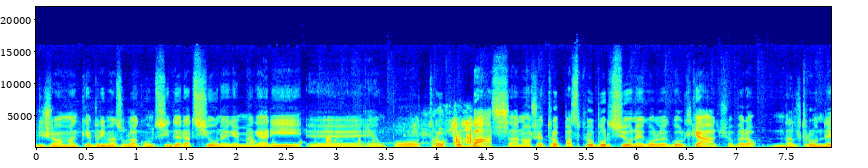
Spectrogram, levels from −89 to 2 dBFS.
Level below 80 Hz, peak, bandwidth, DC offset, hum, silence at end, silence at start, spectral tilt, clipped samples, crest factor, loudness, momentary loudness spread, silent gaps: -54 dBFS; -2 dBFS; 16.5 kHz; under 0.1%; none; 0 s; 0 s; -4.5 dB/octave; under 0.1%; 24 dB; -27 LUFS; 8 LU; none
